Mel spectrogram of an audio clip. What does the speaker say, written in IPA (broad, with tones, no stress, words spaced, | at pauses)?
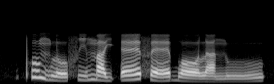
pʰo˥˨ŋ lo˩˧ fi˩˧ma˩j ʔɛː˧˥fɛː˩˧ bɔː˩la˩ nuː˩˧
